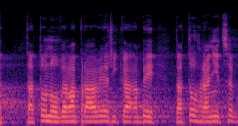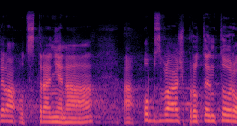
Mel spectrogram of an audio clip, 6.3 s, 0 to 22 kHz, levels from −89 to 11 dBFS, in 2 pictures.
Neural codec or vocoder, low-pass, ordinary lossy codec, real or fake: vocoder, 48 kHz, 128 mel bands, Vocos; 14.4 kHz; Opus, 64 kbps; fake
